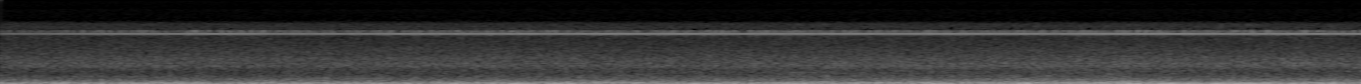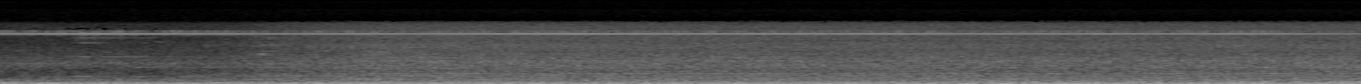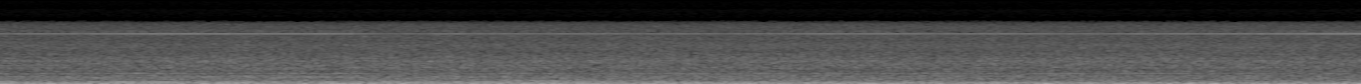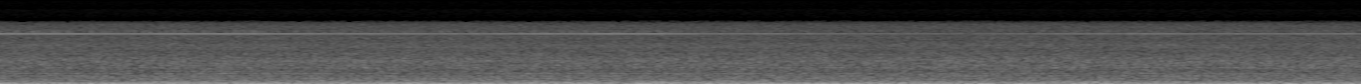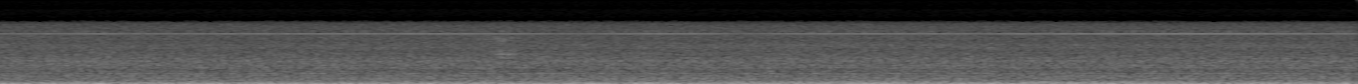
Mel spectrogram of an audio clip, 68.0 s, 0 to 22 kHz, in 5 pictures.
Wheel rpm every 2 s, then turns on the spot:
0, 0, 0, 0, 0, 0, 0, 0, 0, 0, 0, 0, 0, 0, 0, 0, 0, 0, 0, 0, 0, 0, 0, 0, 0, 0, 0, 0, 0, 0, 0, 0, 0, 0.
none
